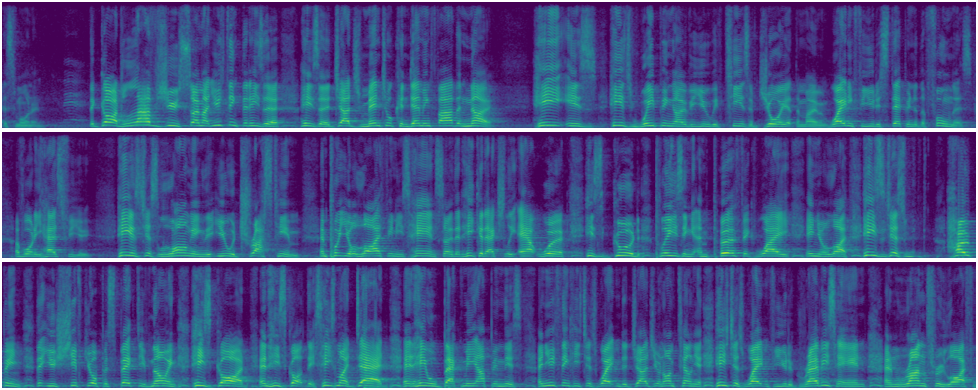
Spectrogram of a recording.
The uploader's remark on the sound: Delivers the word for River Edge Church. This message was recorded on 19/01/2020 at the 11am gathering.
